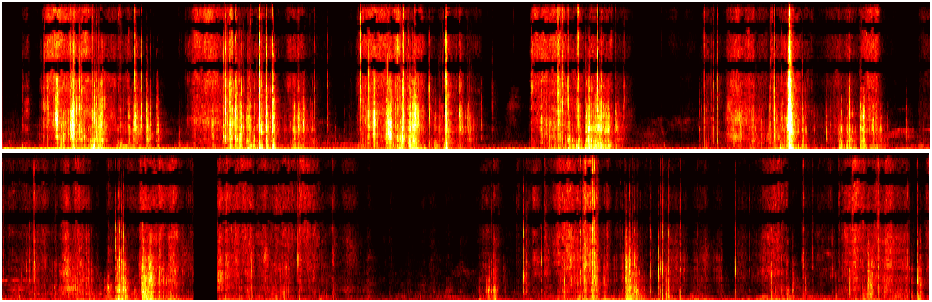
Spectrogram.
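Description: Paper pages of a notebook being turned and flipped: a series of rustles and swishes, louder in the first half and fainter later, with one sharp tap just before eight seconds in.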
